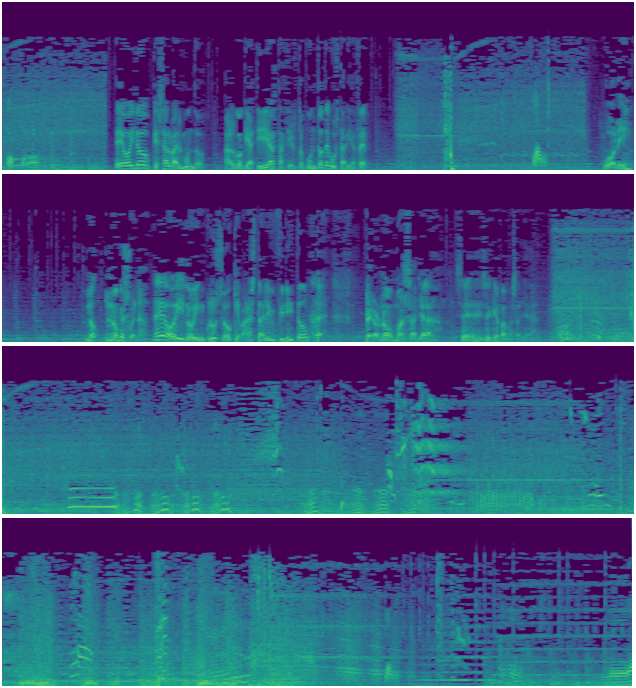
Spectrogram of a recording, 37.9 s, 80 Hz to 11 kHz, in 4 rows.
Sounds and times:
Music: 0.0s - 37.9s.

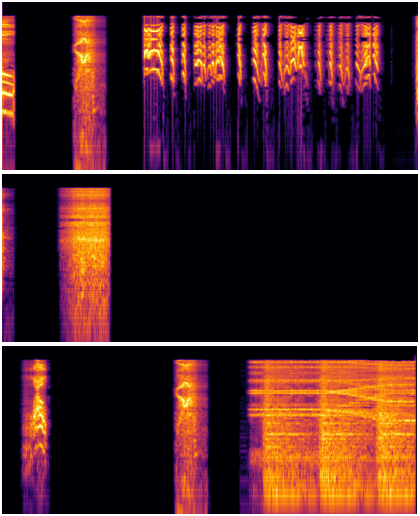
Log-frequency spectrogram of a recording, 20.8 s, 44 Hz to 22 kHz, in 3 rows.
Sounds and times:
Meow: 14.2s - 14.7s
Music: 18.0s - 20.7s.

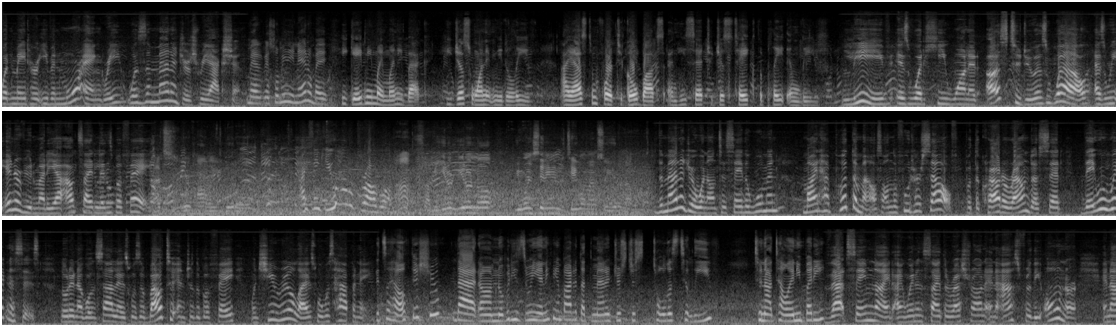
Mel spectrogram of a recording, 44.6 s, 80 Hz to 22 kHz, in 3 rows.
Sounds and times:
Speech: 0.0s - 39.2s, 39.8s - 44.5s.

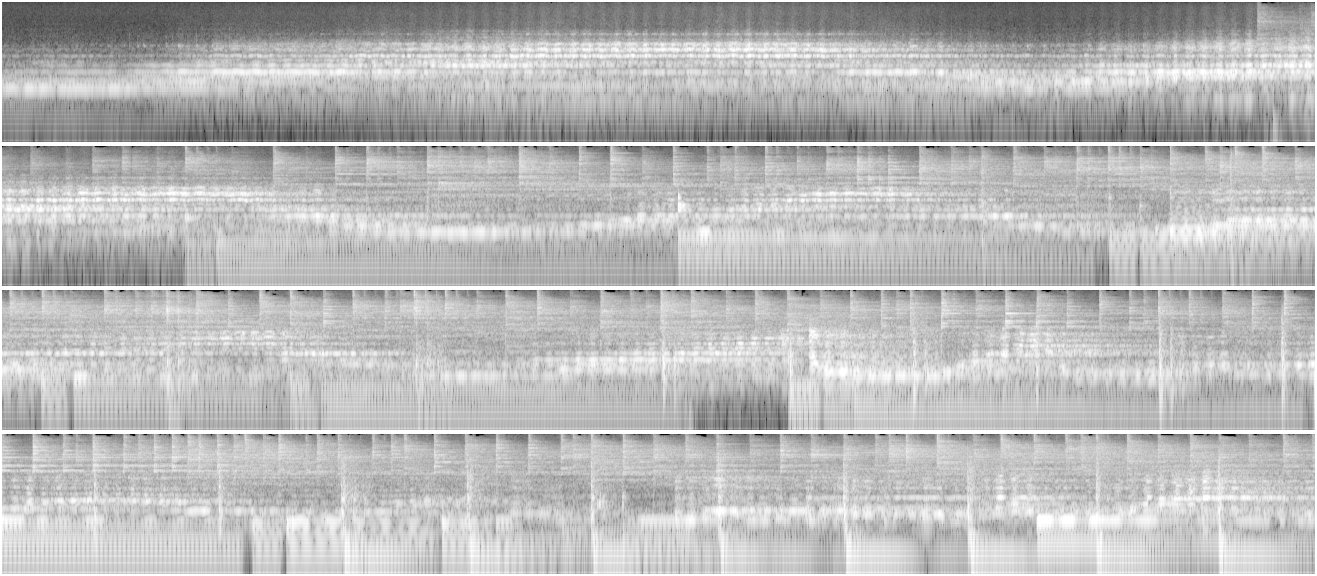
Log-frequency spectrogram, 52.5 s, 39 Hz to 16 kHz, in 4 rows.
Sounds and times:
Didgeridoo: 0.0s - 52.5s.

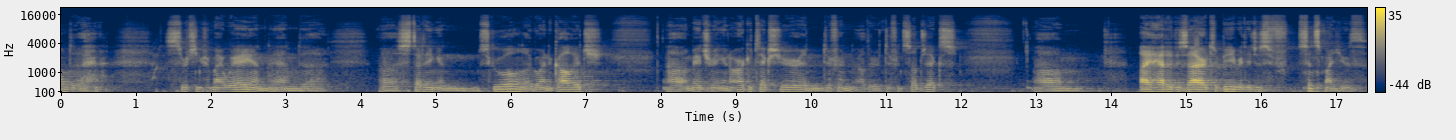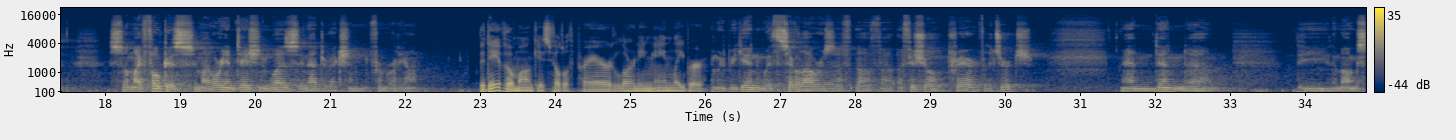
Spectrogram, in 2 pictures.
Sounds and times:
Speech: 0.0s - 0.7s, 1.4s - 3.6s, 4.2s - 7.4s, 8.0s - 12.1s, 12.9s - 13.8s, 14.4s - 17.5s, 18.1s - 22.3s, 23.0s - 30.5s, 31.6s - 33.0s, 33.9s - 34.8s.

